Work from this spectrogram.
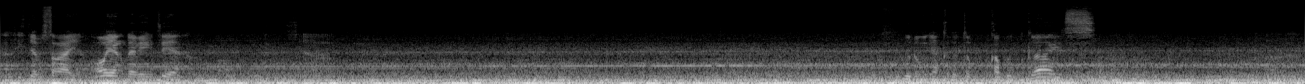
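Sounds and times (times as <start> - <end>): car road noise rumble: 0.0 - 13.0
faint steady whine: 0.0 - 13.0.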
